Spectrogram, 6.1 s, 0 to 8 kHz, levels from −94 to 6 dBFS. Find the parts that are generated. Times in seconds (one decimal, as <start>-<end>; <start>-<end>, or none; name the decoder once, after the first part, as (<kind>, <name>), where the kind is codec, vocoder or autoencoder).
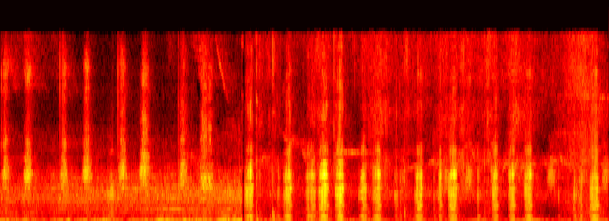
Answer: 0.0-2.1 (codec, DAC)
